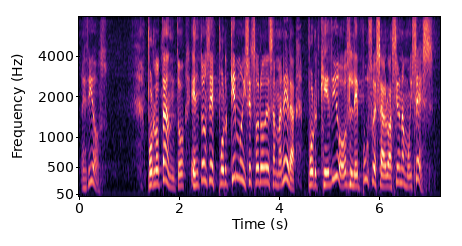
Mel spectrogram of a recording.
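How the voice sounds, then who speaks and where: A man's voice: high-pitched, lively intonation, moderate pace. A man preaching a sermon as pastor, firing off rhetorical questions and acting out the voices he quotes. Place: church.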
